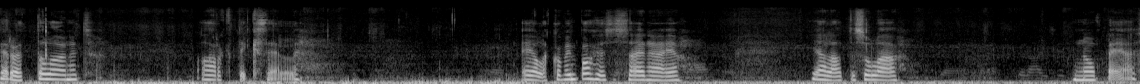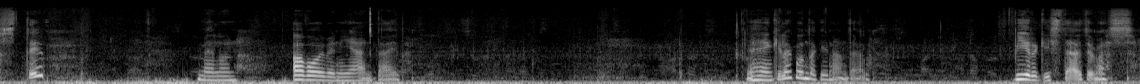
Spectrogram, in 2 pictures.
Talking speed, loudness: 55 wpm, -22 LUFS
